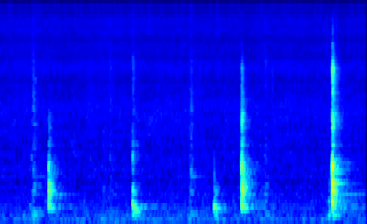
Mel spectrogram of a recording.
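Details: Samsung washing machine drum: single dull knocks at uneven gaps, roughly once a second; knock appeared a year ago after drum spider replacement and has worsened slightly; owner suspects bearings, unconfirmed.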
